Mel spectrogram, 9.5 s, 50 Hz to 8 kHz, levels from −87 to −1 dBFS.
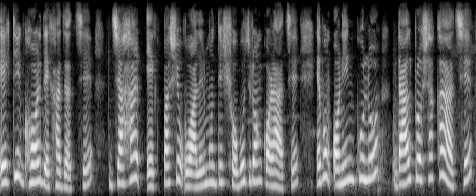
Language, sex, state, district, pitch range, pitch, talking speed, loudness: Bengali, female, Tripura, West Tripura, 225-300 Hz, 255 Hz, 105 wpm, -15 LUFS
